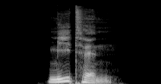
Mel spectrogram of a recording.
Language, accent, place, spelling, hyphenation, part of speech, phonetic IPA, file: German, Germany, Berlin, Mieten, Mie‧ten, noun, [ˈmiːtn̩], De-Mieten.ogg
- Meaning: 1. gerund of mieten 2. plural of Miete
